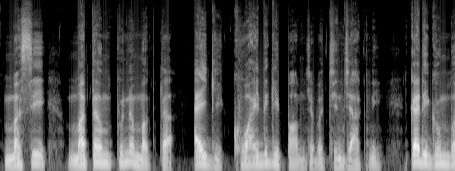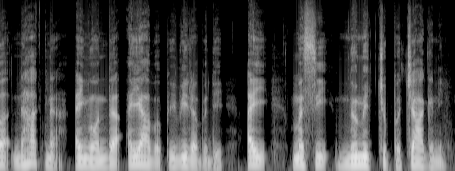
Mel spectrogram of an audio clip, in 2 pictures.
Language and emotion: Manipuri, happy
